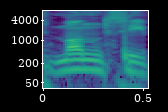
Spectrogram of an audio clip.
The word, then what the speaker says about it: Mante: And he spells Monty, M-A-N-T-E. But it is Monty pronunciation.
